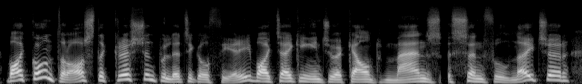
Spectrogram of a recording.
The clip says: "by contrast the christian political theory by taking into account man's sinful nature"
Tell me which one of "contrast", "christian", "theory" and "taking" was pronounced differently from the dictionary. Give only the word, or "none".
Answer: none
